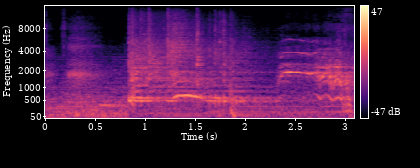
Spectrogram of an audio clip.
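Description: horse whinnying

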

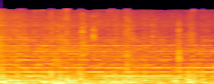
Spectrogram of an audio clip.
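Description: horses galloping

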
